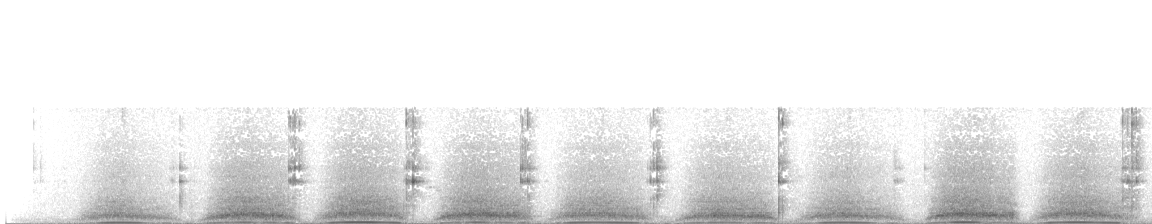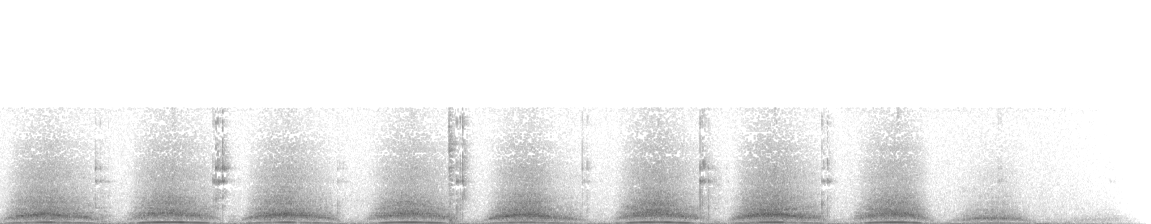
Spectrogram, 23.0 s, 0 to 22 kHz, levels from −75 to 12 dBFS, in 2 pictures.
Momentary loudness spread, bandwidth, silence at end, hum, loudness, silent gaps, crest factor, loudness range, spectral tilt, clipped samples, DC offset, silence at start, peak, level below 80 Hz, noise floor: 14 LU; 11.5 kHz; 0.35 s; none; -27 LUFS; none; 24 dB; 3 LU; -4 dB/octave; under 0.1%; under 0.1%; 0.05 s; -4 dBFS; -44 dBFS; -50 dBFS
